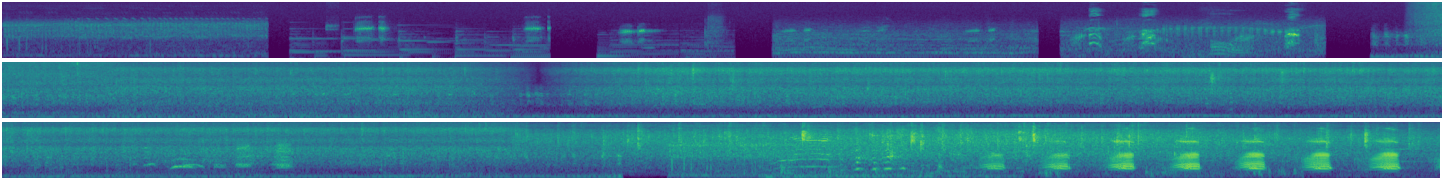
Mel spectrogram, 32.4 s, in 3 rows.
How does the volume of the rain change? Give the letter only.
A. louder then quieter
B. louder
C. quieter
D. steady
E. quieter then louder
B.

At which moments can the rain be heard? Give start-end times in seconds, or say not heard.
10.5-32.3.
